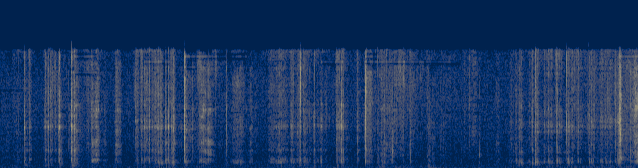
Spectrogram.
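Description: A palm-sized solid blue bar of soap is carved and scraped along its edge with a utility knife blade. Quiet, crisp, bright scraping and shaving strokes come in quick, short bursts with no ring after each cut. Fine crunchy textures fill the high end while very little sits low.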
